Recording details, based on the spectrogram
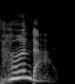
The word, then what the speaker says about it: Hyundai: It's Hyundai. I mean, well, how do you say it? – It's Hyundai. – Okay, Hyundai. – And you said it better that last time, but you were saying Hyundai.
